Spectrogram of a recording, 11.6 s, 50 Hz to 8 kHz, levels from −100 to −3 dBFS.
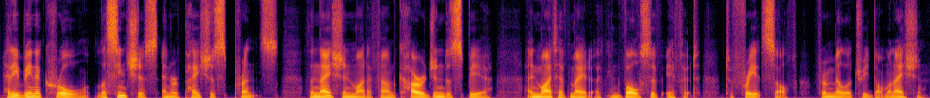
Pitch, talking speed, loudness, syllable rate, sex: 100 Hz, 155 wpm, -21 LUFS, 5.0 syllables/s, male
